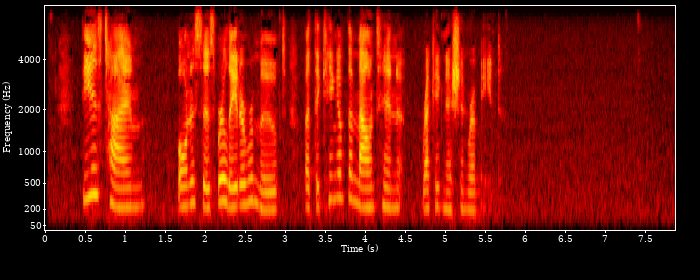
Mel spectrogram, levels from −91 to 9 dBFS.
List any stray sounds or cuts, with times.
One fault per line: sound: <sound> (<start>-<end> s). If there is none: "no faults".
no faults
